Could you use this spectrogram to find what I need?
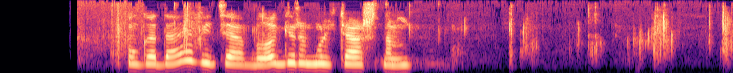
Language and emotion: Russian, neutral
